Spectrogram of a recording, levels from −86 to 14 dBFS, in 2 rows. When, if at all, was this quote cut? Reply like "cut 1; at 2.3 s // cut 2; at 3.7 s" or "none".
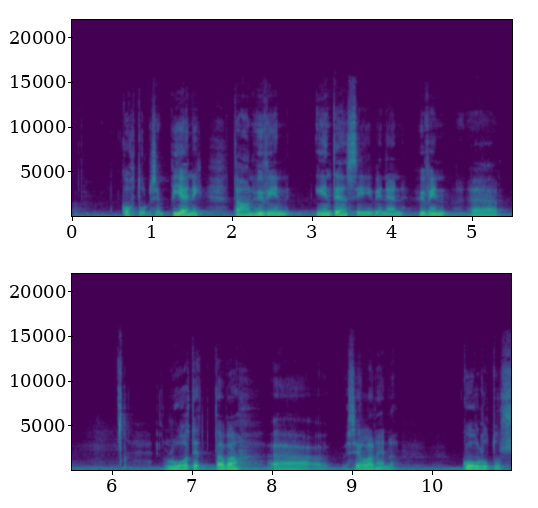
none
